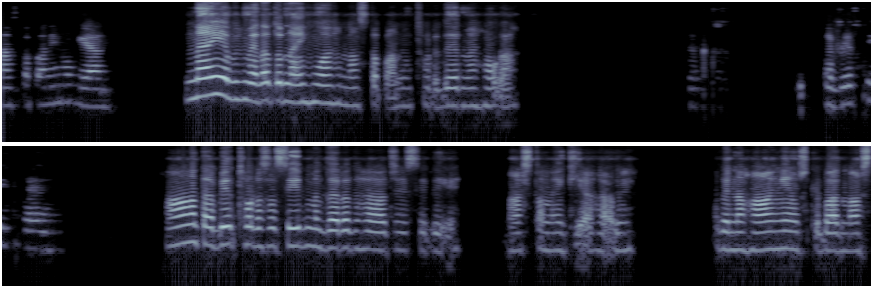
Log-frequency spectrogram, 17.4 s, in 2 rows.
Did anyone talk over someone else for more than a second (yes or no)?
no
